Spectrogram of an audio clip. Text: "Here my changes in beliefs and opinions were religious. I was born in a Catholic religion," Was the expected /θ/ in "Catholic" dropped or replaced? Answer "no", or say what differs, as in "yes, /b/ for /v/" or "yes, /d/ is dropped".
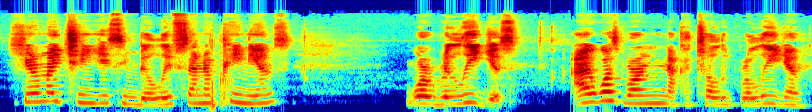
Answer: yes, /t/ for /θ/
